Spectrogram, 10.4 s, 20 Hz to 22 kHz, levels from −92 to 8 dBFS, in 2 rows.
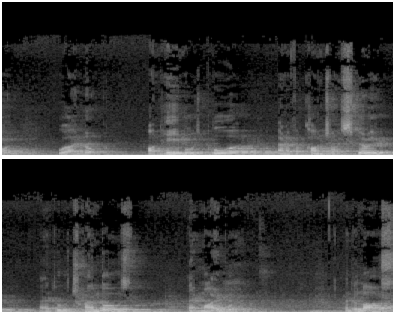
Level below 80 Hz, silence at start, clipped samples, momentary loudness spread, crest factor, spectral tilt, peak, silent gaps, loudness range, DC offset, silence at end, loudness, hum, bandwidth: -40 dBFS; 0 s; under 0.1%; 16 LU; 16 dB; -6.5 dB/octave; -6 dBFS; none; 4 LU; under 0.1%; 0 s; -22 LUFS; none; 17.5 kHz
